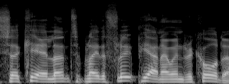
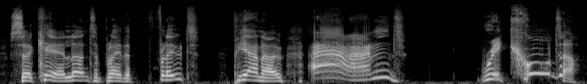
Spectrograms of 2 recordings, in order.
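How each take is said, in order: First: It is read in a plain reading voice. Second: It is read in a put-on, emphatic voice.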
